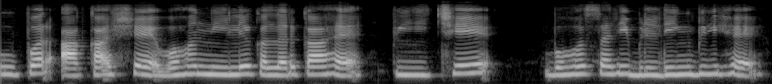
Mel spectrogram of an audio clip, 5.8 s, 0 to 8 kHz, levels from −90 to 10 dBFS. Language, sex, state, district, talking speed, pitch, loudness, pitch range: Hindi, female, Maharashtra, Dhule, 145 wpm, 240 Hz, -23 LUFS, 225-255 Hz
